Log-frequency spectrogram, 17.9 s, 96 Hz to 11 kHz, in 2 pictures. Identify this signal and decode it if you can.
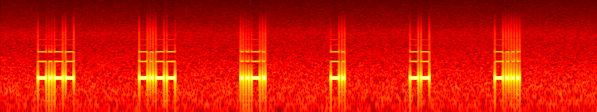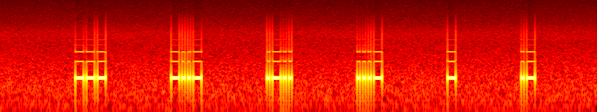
Morse code, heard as a keyed tone, machine-sent, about 29 wpm, spaced as for 8 wpm, 410 Hz. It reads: YYFNMB OXLVTA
